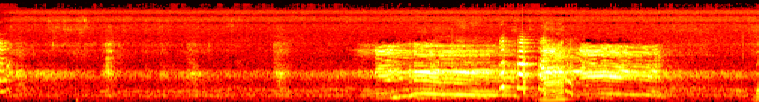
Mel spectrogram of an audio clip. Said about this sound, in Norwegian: er lyden av en elg.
